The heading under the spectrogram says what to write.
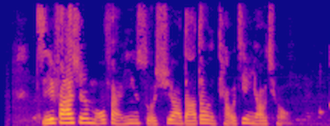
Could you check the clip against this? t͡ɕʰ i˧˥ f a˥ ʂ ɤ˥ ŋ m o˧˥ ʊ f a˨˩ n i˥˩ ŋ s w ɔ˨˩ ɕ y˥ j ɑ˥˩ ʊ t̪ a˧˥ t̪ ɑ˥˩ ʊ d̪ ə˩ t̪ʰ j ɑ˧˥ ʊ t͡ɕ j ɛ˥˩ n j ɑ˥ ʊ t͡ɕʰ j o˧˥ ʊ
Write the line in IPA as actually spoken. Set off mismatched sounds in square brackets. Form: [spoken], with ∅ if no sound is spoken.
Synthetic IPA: [t͡ɕ] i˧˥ f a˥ ʂ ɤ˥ ŋ m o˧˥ ʊ f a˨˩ n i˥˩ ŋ s w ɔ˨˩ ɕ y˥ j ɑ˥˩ ʊ t̪ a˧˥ t̪ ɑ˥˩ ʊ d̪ ə˩ t̪ʰ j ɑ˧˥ ʊ t͡ɕ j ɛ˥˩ n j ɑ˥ ʊ t͡ɕʰ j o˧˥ ʊ

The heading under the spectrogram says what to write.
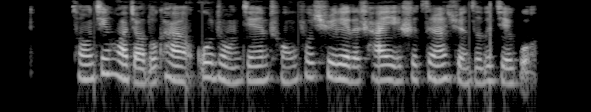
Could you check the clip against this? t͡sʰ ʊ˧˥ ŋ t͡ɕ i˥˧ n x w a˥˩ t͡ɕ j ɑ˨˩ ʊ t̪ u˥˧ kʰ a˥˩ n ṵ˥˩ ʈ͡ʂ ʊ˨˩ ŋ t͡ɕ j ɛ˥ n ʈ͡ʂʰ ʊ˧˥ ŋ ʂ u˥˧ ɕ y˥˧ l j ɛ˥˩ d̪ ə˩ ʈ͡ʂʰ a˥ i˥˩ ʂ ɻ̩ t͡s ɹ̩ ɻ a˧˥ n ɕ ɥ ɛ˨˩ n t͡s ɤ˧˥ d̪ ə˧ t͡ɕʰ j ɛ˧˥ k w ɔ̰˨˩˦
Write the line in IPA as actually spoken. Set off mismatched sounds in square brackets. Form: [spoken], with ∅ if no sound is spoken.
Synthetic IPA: t͡sʰ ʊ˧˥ ŋ t͡ɕ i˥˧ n x w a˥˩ t͡ɕ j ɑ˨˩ ʊ t̪ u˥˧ kʰ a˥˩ n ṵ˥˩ ʈ͡ʂ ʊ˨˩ ŋ t͡ɕ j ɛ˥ n ʈ͡ʂʰ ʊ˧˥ ŋ [f] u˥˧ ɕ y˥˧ l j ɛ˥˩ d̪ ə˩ ʈ͡ʂʰ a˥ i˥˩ ʂ ɻ̩ t͡s ɹ̩ ɻ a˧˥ n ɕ ɥ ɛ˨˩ n t͡s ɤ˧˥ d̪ ə˧ [t͡ɕ] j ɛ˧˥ k w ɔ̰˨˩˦

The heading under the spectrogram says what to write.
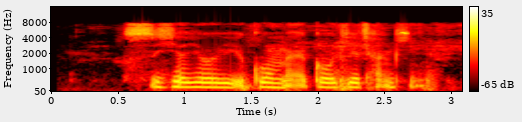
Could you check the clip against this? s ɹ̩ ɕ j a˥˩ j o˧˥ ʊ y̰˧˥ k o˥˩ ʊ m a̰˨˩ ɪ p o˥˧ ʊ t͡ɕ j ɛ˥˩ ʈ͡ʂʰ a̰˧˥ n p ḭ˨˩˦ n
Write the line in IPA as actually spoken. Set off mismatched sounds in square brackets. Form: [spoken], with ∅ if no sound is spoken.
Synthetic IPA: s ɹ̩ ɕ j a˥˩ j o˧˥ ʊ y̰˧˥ k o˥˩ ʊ m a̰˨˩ ɪ [k] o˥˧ ʊ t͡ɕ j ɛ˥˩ ʈ͡ʂʰ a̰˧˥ n [pʰ] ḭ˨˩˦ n

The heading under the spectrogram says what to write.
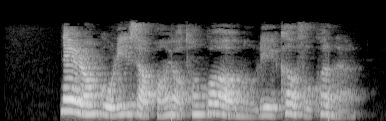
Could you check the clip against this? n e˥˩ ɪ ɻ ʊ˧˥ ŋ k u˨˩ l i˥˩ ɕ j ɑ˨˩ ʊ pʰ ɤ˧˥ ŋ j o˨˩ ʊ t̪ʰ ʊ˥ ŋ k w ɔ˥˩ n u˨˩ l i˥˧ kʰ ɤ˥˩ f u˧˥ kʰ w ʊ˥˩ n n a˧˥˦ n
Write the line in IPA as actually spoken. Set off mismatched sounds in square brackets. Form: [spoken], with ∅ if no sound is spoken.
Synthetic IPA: n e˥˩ ɪ ɻ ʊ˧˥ ŋ k u˨˩ l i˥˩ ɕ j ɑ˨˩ ʊ pʰ ɤ˧˥ ŋ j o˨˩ ʊ t̪ʰ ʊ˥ ŋ k w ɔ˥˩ n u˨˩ l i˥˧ kʰ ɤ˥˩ f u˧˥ kʰ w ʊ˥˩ n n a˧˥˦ n

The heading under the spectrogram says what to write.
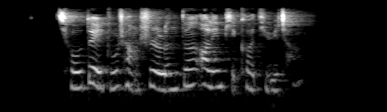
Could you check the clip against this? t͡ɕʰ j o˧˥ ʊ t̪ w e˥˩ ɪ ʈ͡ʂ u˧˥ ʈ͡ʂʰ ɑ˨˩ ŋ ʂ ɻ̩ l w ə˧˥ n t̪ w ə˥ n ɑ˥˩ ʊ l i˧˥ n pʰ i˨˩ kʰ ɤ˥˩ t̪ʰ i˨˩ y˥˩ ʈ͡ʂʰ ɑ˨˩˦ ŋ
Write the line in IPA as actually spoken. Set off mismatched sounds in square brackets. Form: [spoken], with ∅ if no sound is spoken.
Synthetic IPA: t͡ɕʰ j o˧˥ ʊ t̪ w e˥˩ ɪ ʈ͡ʂ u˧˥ ʈ͡ʂʰ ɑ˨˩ ŋ ʂ ɻ̩ l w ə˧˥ n t̪ w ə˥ n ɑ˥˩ ʊ l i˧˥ n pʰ i˨˩ kʰ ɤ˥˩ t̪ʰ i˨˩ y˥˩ ʈ͡ʂʰ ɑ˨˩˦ ŋ

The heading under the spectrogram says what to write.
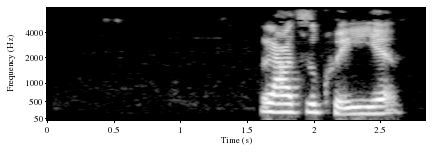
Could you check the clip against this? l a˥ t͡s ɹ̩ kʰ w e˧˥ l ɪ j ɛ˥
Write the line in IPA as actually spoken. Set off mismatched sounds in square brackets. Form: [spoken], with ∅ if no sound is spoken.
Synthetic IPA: l a˥ t͡s ɹ̩ kʰ w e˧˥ [∅] ɪ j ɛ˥

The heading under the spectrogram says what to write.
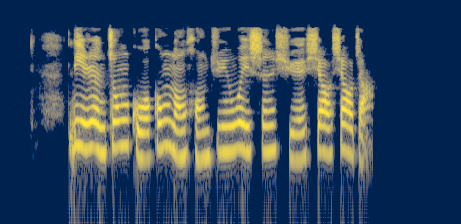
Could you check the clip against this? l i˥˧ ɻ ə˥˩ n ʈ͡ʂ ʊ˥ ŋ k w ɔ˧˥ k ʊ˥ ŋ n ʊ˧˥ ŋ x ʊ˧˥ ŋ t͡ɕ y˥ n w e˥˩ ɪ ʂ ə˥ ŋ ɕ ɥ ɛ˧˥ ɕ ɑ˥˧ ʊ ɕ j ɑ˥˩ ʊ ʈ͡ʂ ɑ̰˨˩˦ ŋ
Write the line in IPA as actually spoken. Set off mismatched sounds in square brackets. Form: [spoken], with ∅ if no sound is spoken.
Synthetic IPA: l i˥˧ ɻ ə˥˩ n ʈ͡ʂ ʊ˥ ŋ k w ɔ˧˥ k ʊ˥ ŋ n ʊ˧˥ ŋ x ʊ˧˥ ŋ t͡ɕ y˥ n w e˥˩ ɪ ʂ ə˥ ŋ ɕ ɥ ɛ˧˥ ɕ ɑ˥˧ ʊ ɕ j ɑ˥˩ ʊ ʈ͡ʂ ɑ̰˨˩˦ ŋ

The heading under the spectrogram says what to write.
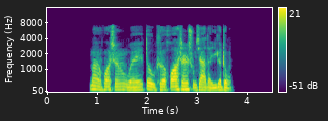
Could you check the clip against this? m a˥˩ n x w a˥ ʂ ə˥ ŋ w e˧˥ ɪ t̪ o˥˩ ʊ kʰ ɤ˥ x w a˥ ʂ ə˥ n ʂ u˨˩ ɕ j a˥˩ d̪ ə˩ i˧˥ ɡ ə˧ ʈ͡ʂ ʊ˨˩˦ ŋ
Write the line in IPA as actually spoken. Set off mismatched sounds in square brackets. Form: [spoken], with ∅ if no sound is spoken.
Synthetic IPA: m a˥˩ n x w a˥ ʂ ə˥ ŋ w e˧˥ ɪ t̪ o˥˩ ʊ kʰ ɤ˥ x w a˥ ʂ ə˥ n ʂ u˨˩ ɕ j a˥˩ d̪ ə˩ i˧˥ ɡ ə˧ ʈ͡ʂ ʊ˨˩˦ ŋ

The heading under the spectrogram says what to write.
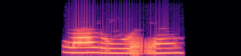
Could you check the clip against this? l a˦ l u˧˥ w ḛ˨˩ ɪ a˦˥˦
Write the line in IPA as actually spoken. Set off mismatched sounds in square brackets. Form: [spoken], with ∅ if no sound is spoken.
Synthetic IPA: l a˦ l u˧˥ w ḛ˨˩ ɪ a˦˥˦

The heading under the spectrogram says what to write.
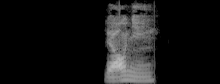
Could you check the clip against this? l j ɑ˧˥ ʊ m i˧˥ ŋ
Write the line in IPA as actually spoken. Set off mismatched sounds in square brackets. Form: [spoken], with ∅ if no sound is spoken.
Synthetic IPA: l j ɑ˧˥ ʊ [n] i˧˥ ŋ

